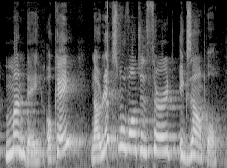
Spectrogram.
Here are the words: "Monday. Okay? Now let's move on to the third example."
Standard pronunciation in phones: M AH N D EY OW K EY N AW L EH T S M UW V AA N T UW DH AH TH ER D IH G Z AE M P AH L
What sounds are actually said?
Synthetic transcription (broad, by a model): M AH N D EY OW K EY N AW L EH T S M UW V AA N T UW DH AH TH ER D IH G Z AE M P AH L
